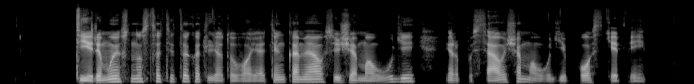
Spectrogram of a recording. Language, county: Lithuanian, Panevėžys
